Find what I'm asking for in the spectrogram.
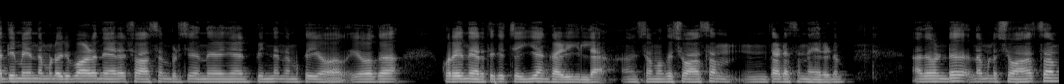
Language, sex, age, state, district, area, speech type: Malayalam, male, 45-60, Kerala, Thiruvananthapuram, urban, spontaneous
